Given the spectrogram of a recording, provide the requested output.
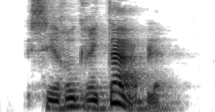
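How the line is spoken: Cold tone. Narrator (French): reprit froidement l'autre

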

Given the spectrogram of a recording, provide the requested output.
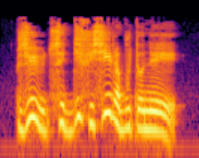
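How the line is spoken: Grumbled. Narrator (French): grommela de nouveau Mitya

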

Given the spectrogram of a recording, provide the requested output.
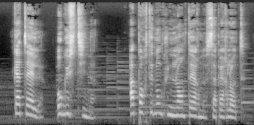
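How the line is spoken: Old man shouting. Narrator (French): cria le vieux aux deux femmes

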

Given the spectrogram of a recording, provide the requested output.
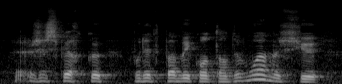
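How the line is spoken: Pleading. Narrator (French): dit Olivier en levant des yeux suppliants

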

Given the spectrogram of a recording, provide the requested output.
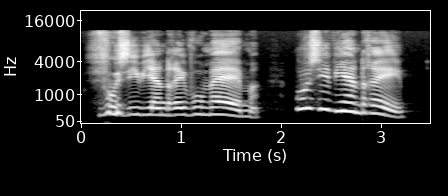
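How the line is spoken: Repeated sneering laugh. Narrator (French): Fortchambault répéta plusieurs fois de suite, en ricanant

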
